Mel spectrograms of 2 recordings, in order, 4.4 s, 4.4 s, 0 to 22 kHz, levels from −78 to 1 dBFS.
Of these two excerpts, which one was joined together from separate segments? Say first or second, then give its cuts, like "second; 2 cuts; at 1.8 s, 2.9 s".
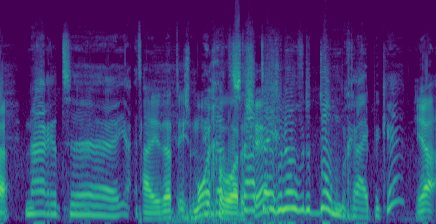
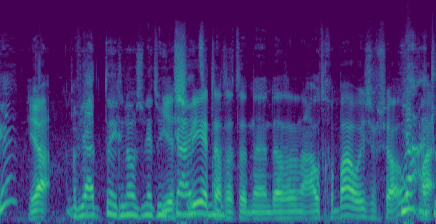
first; 1 cut; at 1.4 s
